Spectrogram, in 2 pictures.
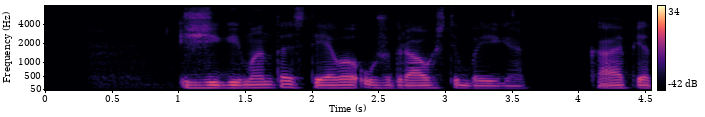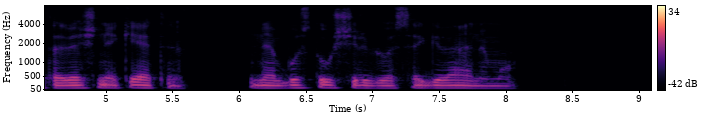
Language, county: Lithuanian, Vilnius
